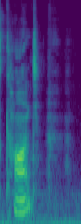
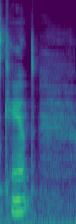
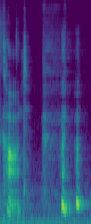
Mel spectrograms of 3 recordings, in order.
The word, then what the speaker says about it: Kant: She also can't pronounce Kant, because she says can't.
